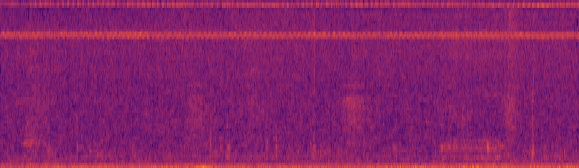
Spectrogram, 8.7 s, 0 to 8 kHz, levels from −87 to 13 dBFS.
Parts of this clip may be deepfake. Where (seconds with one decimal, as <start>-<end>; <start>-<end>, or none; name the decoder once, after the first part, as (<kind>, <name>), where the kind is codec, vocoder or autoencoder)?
none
